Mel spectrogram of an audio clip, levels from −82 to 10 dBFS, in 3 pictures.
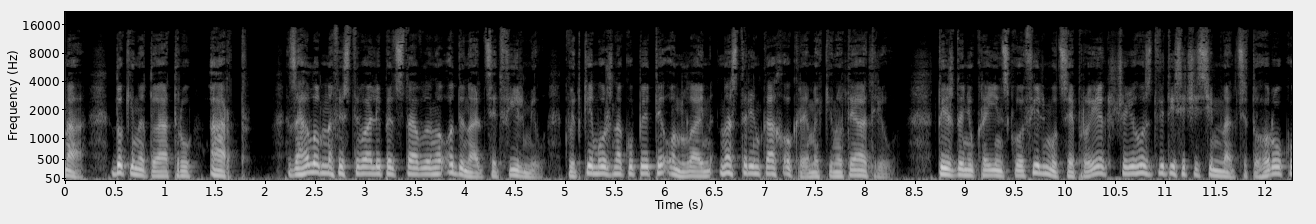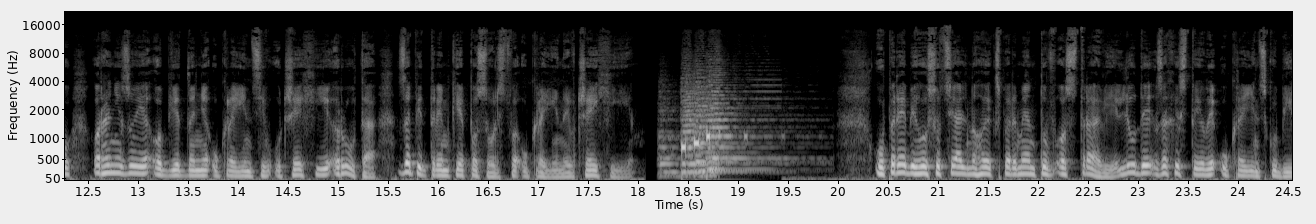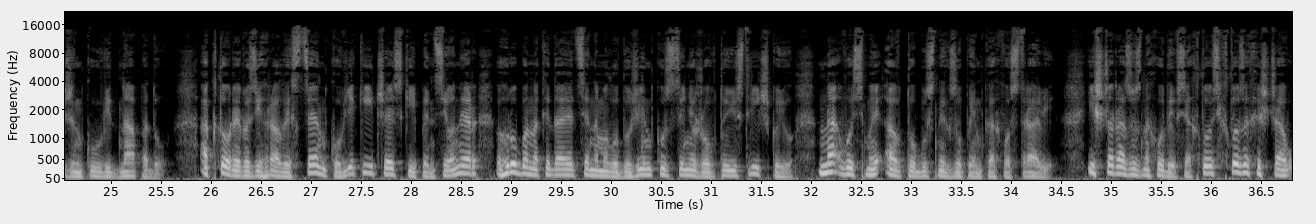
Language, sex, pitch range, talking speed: Ukrainian, male, 100-155 Hz, 125 wpm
